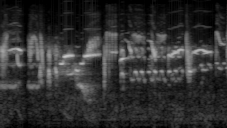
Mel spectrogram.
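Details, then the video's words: Sooty-headed bulbul in a singing contest, wild bird versus caged bird, full filler song: quick jumbled whistles, a falling slurred note partway through, then bright clipped phrases closely repeated. "pertarungan sengit antara Jongkangan liar vs jongkangan sangkar, full isian"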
